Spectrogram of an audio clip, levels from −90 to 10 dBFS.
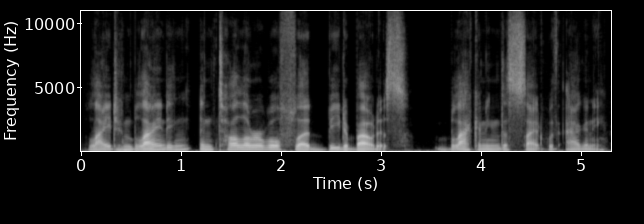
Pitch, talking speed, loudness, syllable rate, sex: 130 Hz, 145 wpm, -20 LUFS, 4.8 syllables/s, male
